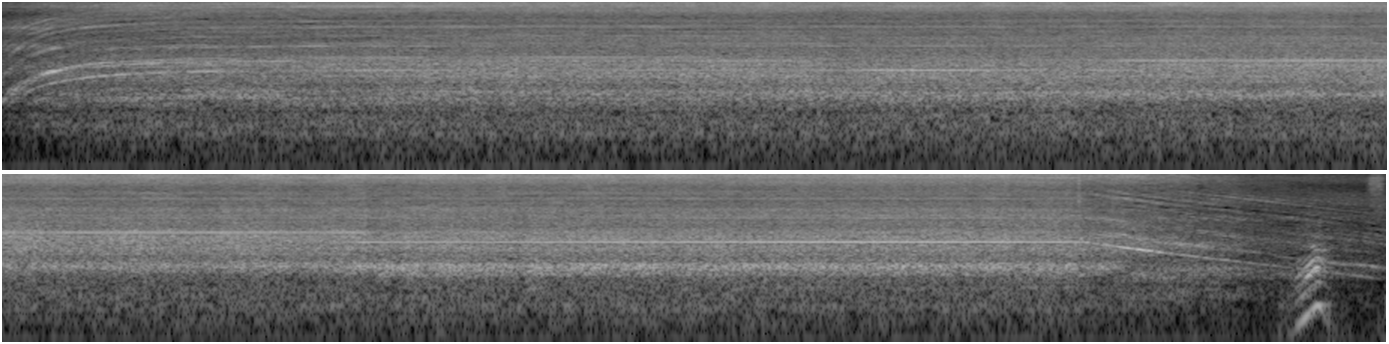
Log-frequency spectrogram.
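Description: A heat gun blows steadily to warm the central nut of a MOKI radial engine and loosen its threadlocker, a loud continuous high-pitched whirring roar that holds for about twenty seconds before winding down.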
